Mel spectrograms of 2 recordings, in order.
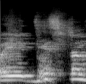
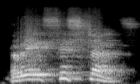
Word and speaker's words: resistance: उच्चार करताना रेझिस्टन्स असा नाही करायचा, रेसिस्टन्स, सिस.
